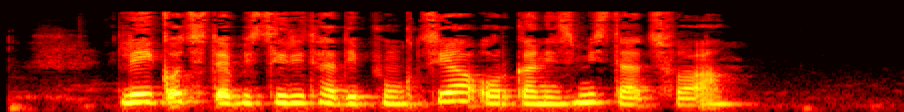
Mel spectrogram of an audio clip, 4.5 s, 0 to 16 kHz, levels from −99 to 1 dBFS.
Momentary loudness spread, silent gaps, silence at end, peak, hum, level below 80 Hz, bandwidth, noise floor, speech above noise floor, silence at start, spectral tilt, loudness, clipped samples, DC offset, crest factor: 9 LU; none; 0.8 s; -6 dBFS; none; -62 dBFS; 11.5 kHz; -62 dBFS; 40 dB; 0.05 s; -5.5 dB/octave; -23 LUFS; under 0.1%; under 0.1%; 18 dB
